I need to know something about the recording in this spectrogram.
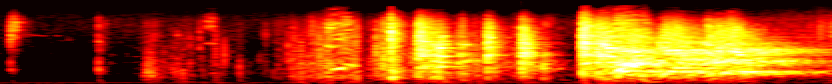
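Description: A man crashes to the floor with a thud.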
